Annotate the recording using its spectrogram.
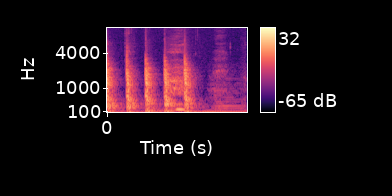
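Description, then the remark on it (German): Four firm knocks on a door in a steady, evenly spaced rhythm, fairly loud, followed by a quiet low hum as the sound dies away. “Es hat an der Tür geklopft.”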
